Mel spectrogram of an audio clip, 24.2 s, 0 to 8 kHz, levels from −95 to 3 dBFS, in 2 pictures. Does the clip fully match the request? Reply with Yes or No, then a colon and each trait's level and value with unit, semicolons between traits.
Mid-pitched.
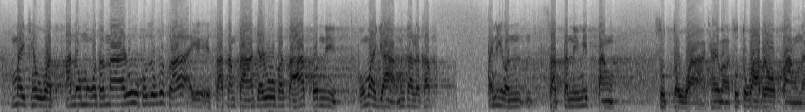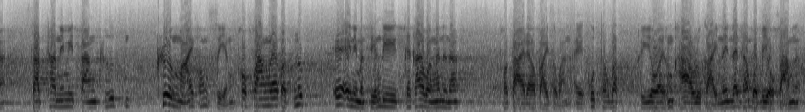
Yes: medium, 175 Hz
